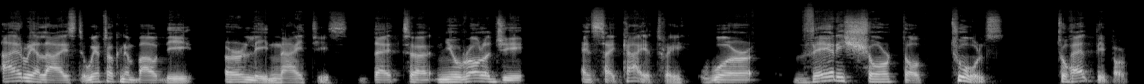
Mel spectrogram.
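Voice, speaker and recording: A man in his fifties with an Italian accent, a neurologist telling his career story in an earnest, measured way as a podcast guest. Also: on the low side, animated, a bit bright, no echo, clean studio sound. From Italy. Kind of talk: conversational interview.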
